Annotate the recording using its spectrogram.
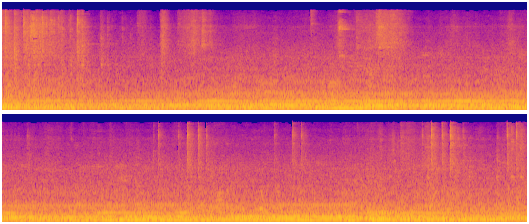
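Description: A bus engine hums steadily from inside while driving.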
